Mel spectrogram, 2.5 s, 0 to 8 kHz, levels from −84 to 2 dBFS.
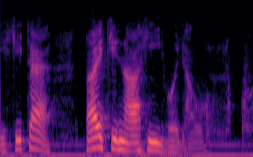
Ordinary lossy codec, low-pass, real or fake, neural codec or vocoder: none; 7.2 kHz; fake; codec, 16 kHz, 16 kbps, FreqCodec, smaller model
